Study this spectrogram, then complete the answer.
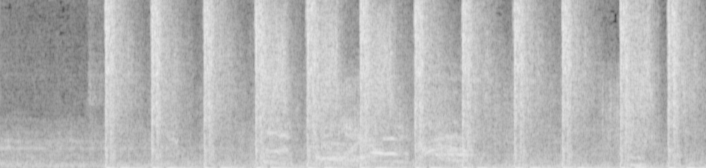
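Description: A handgun fires shot after shot in quick succession.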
